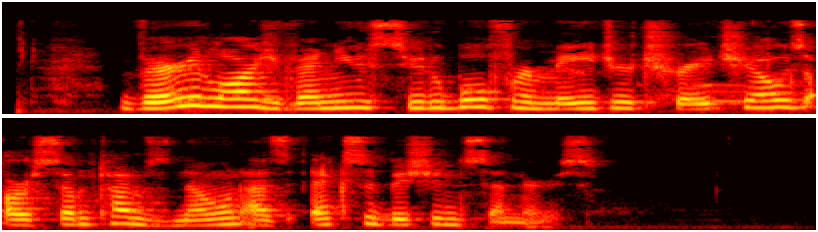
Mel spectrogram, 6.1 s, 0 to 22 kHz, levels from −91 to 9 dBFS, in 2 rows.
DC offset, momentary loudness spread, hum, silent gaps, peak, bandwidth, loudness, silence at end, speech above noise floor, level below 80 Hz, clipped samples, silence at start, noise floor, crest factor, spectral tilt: under 0.1%; 14 LU; none; none; -6 dBFS; 11.5 kHz; -24 LUFS; 0.85 s; 49 dB; -70 dBFS; under 0.1%; 0.45 s; -73 dBFS; 20 dB; -4 dB/octave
